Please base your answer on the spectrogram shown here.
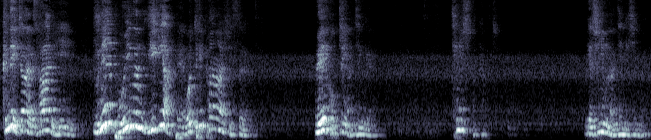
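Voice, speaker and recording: A man pastor giving a sermon in a conversational way, now and then acting out quoted voices with his pitch rising. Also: sing-song, normal speed, pauses often, mellow, slight background noise. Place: church sanctuary. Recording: echoey church hall from far off.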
